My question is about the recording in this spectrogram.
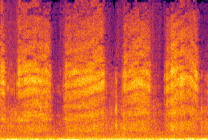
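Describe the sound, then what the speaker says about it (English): A spray paint can fitted with a wide fat cap hisses in three long bursts separated by brief pauses, loud and close, with no voices over it. "you'll probably do another highlight color against that big spray using a fat cap there"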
